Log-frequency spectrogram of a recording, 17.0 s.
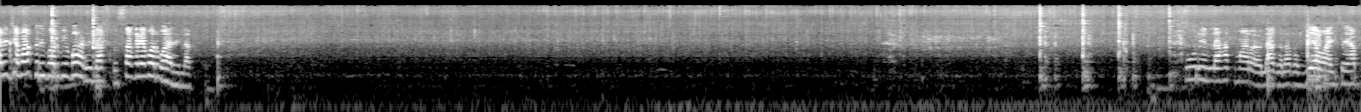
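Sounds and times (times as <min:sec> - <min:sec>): steel spatula stirring: 0:00.0 - 0:01.5, 0:11.0 - 0:15.2, 0:16.2 - 0:16.8
food sizzling in a pan: 0:00.0 - 0:17.0.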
